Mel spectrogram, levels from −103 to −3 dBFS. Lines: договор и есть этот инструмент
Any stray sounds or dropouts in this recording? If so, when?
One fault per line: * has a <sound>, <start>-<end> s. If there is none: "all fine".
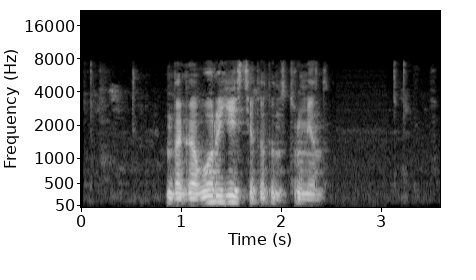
all fine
